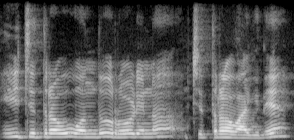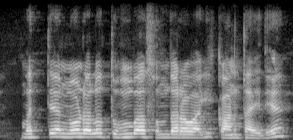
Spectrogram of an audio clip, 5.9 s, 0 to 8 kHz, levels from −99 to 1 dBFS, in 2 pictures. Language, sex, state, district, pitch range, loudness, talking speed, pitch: Kannada, male, Karnataka, Koppal, 180-210 Hz, -16 LUFS, 125 wpm, 195 Hz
